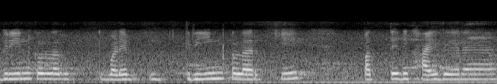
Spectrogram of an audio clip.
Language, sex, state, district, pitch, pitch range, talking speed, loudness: Hindi, female, Chhattisgarh, Raipur, 245 Hz, 235-255 Hz, 145 wpm, -15 LUFS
